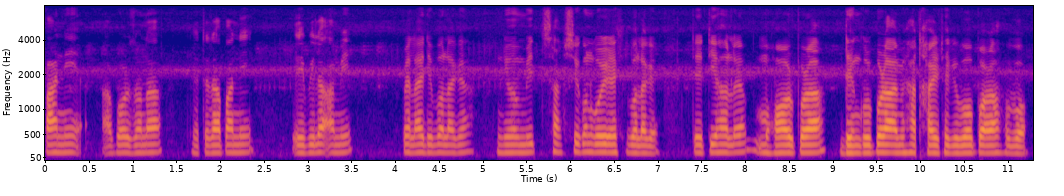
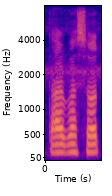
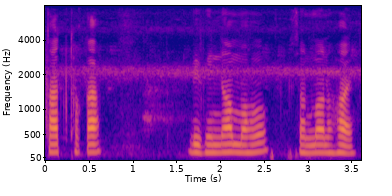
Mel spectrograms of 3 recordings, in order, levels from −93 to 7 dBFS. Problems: none marked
